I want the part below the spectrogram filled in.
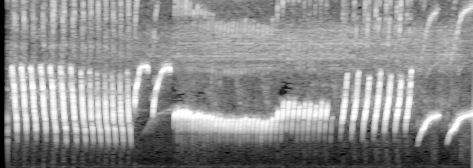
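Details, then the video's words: Canary singing: a quick run of rising whistled notes, then a long rolling buzzy trill held at one pitch, followed by more rapid chirps and two sweeping upslurred whistles. No other sounds. "Красивое пение канарейки"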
